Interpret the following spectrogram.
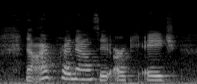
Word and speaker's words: ArcheAge: I'll turn out the arc age my boyfriend pronounces it arch age don't kill me potato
